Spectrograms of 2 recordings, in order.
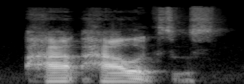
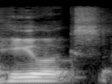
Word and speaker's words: Hilux: I've had multiple Tacomas, and I've always wanted to see one of these Toyota Hiluxes. Some people pronounce it Helix. I even said that in the video, but I got corrected. It's Hilux.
